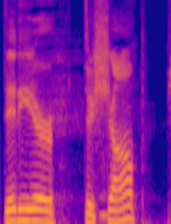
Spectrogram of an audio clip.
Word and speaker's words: Didier Deschamps: Is it Didier Deschamps? – Sure.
